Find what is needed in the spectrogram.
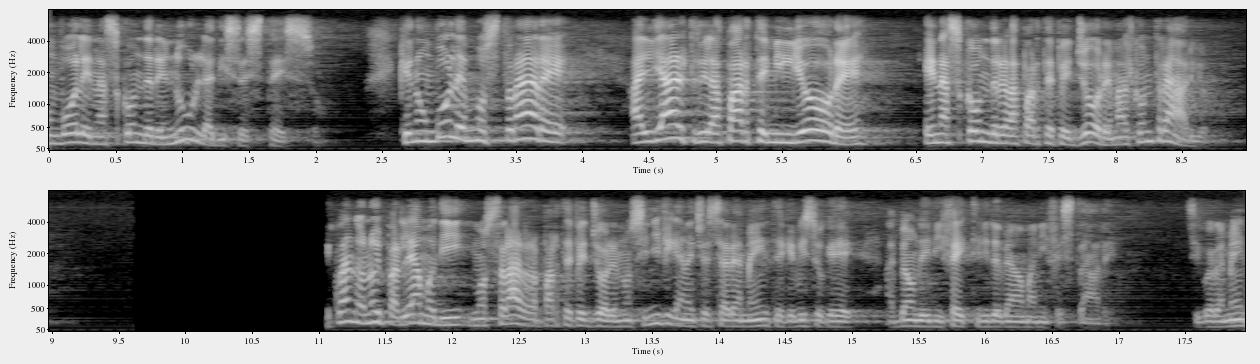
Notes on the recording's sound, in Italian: Registrazioni dal vivo dalle comunità avventiste in Italia.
